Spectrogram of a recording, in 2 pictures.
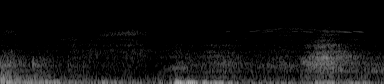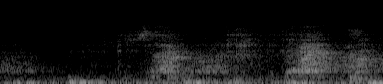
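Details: French Bulldog named Ange playing wildly before bedtime, giving low rough snorts and breathy huffs in bursts around the second, fourth, seventh and ninth seconds, with faint rustling between.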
